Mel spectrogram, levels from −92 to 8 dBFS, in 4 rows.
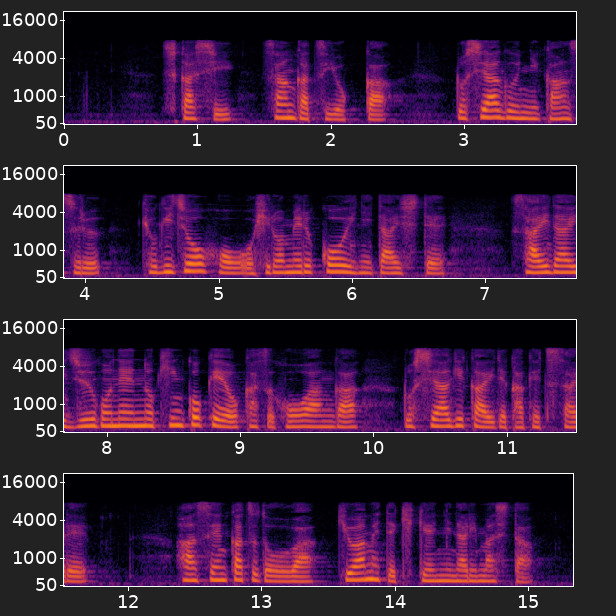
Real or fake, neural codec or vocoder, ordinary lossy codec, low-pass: real; none; none; none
